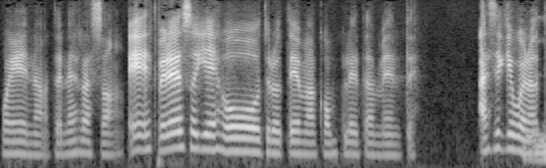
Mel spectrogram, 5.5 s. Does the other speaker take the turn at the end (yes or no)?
no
